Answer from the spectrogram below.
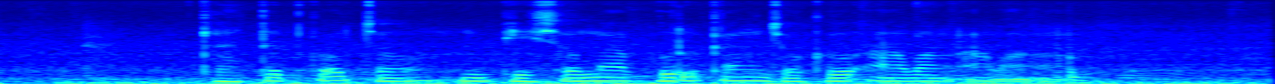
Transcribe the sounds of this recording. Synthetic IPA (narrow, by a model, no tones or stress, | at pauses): ɡ̥ä̤d̪̥ət̪kɔd̥ʒ̥ɔb̥i̤sɔmab̥ʊrkaŋnd͡ʒɔɡ̥ɔ̤ʔawaŋa̰wa̰ŋ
